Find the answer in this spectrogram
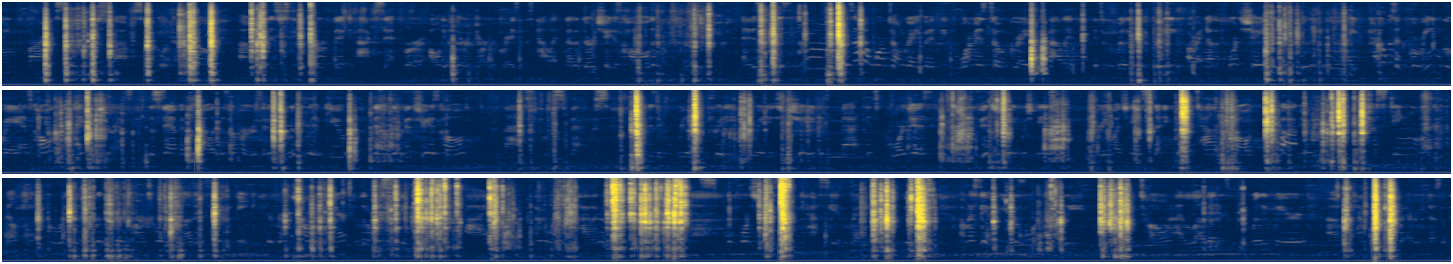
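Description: Makeup containers (powder jars, tubes, lipsticks) clicking and clattering as they are set down into a clear acrylic organizer tray, in irregular knocks that come more often in the last third.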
